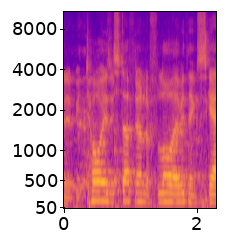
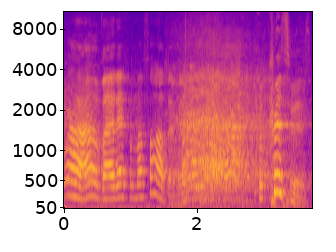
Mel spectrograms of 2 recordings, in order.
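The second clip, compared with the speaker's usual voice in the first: high, excited pitchman voice; hammed-up delighted dad in an ad; mock commercial guy; 8 semitones higher, slower than usual. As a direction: gush like a TV ad actor. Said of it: "He's like".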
